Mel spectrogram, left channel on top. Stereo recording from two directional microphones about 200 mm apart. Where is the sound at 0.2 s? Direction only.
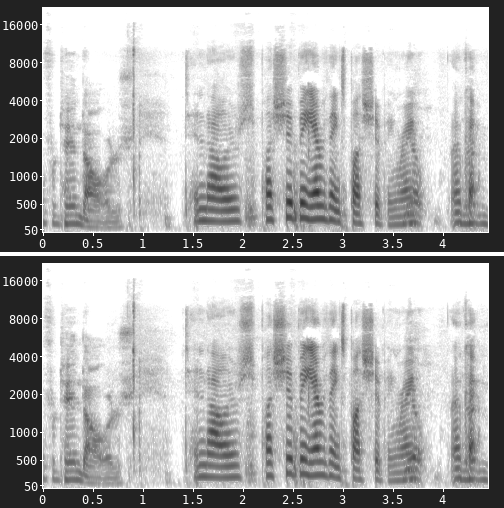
50° left (ahead or behind).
